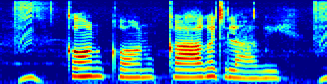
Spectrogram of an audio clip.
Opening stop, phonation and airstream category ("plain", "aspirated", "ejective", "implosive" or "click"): plain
